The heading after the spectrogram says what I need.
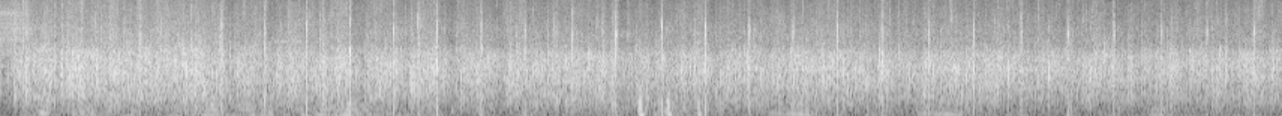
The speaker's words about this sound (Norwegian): Kan vi få gitt de to gutta en stor applaus?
